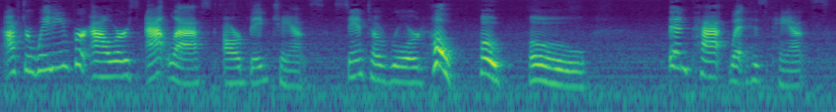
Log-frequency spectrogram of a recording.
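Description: Bright, expressive woman reading aloud. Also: medium pitch, slow, hardly any pauses, low-quality recording. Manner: lively, expressive storytelling. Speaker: teacher. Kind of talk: reading a picture book aloud to children.

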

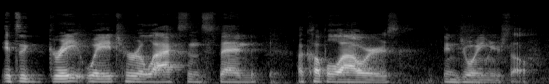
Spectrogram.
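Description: A man with a bright, forward voice of medium pitch narrates a travel vlog. He speaks as a host in a casual, scripted voice-over style, presenting a place to viewers. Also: flat delivery, takes it slowly. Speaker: vlogger narrating a visit.

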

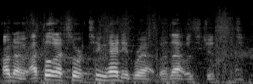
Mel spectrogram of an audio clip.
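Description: A British gamer talks over his gameplay in a fast, expressive, fairly high voice. His commentary is casual, rambling and self-deprecating, full of free swearing, while faint game action sounds play behind him.

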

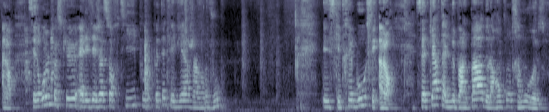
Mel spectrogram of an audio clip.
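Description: A man's voice: on the high side, normal speed, darkish tone. Male tarot reader, casual and chatty, hesitant with fillers, self-mocking; roomy echo, faint noise. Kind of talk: casual monthly tarot reading. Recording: echoey room, faint noise.

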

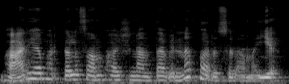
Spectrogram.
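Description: A woman storyteller reading a moral folk tale in a steady, scripted narration. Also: medium pitch, normal speed, creaky.

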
